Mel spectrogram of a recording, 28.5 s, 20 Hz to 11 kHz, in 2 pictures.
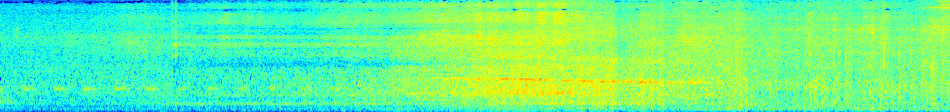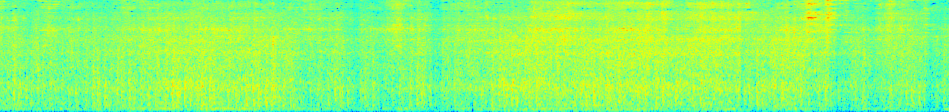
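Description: Container freight train of the Toyota Long Pass Express, hauled by an EF210 electric locomotive, passing close by. The wagons rumble steadily with a running clickety-clack of wheels over the rail joints, and a short high wheel squeal comes about seven seconds in. In the first few seconds a level-crossing bell dings before the train noise swells.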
